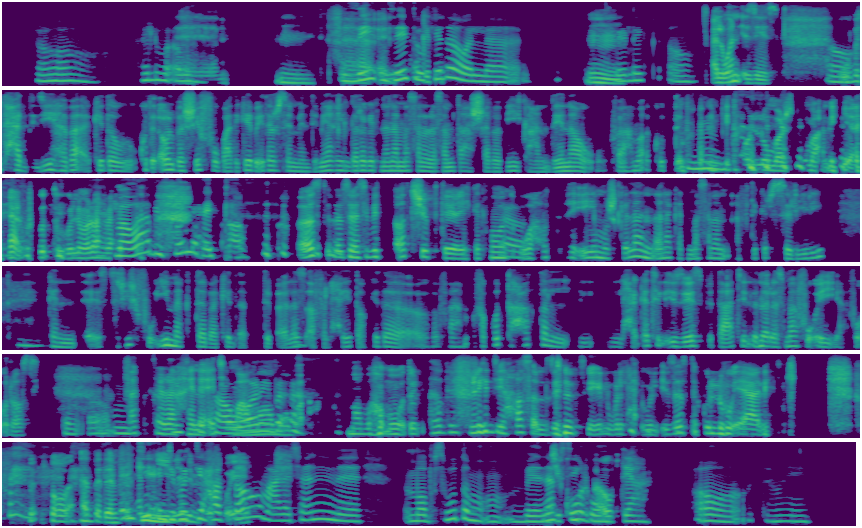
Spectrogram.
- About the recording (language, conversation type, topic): Arabic, podcast, احكيلي عن هوايتك المفضلة وإزاي حبيتها؟
- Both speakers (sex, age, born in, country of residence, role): female, 35-39, Egypt, Egypt, host; female, 40-44, Egypt, Portugal, guest
- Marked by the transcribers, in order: unintelligible speech; laughing while speaking: "مخ"; giggle; laughing while speaking: "يعني كنت"; unintelligible speech; giggle; in English: "الtouch"; laugh; laughing while speaking: "ماما تقُول لي طَب افرضي … عليكِ، اللي هو"; laugh; chuckle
